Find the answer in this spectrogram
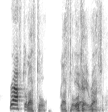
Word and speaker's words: Raftl: It's Raftl. Raftl.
